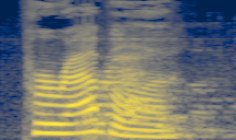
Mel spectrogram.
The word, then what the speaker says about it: parabola: Ver diccionario y su pronunciación. Parabola. Parábola, parábola. Parabola. Es una curva abierta simétrica con respecto a un eje.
